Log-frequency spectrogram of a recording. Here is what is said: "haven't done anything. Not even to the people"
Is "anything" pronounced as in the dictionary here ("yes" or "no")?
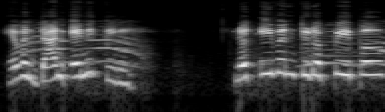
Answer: no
